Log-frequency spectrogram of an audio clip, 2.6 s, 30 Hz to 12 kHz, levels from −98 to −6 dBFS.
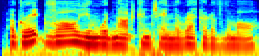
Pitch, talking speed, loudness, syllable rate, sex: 110 Hz, 255 wpm, -16 LUFS, 6.0 syllables/s, male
